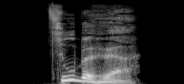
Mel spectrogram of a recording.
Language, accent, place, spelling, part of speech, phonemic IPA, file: German, Germany, Berlin, Zubehör, noun, /ˈtsuːbəˌhøːr/, De-Zubehör.ogg
- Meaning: accessories, fittings, paraphernalia, equipment, supplies, belongings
